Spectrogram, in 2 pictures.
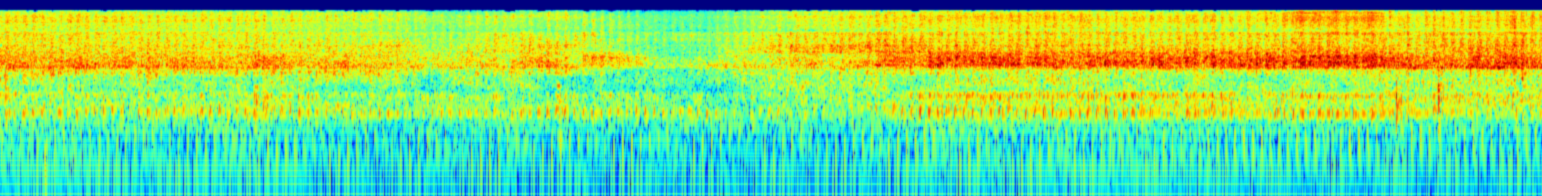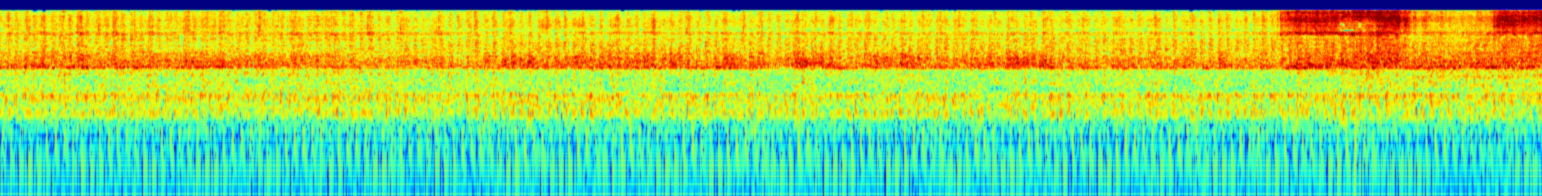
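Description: Sawmill band saw and its drive running steadily, a continuous engine-like hum. It gets a little louder about a third of the way in, with a couple of sharp clicks near the middle.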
